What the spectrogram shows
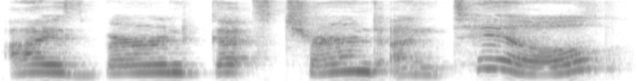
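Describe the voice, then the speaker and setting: A woman teacher reads a children's storybook aloud very slowly, in a dramatic, expressive way, drawing out the rhyming words. Her voice is a little high.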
